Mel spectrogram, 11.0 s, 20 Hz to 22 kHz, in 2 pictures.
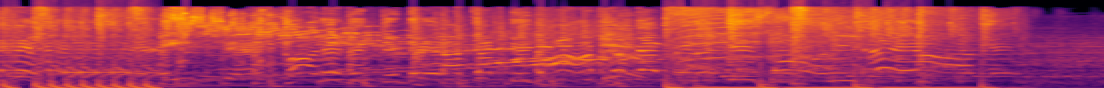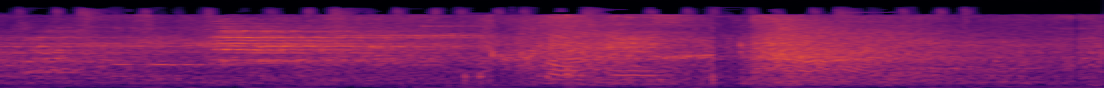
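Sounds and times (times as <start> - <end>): music: 0.0 - 5.6
background rumble of large gym: 0.0 - 11.0.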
